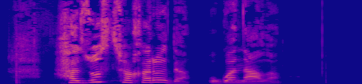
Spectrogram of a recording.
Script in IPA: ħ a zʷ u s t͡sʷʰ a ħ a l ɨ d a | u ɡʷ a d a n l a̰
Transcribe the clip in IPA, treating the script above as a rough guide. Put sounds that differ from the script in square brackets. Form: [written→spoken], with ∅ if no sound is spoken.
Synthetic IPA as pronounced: ħ a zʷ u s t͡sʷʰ a [ħ→χ] a [l→ɾ] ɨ d a | u ɡʷ a [d→n] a [n→∅] l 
